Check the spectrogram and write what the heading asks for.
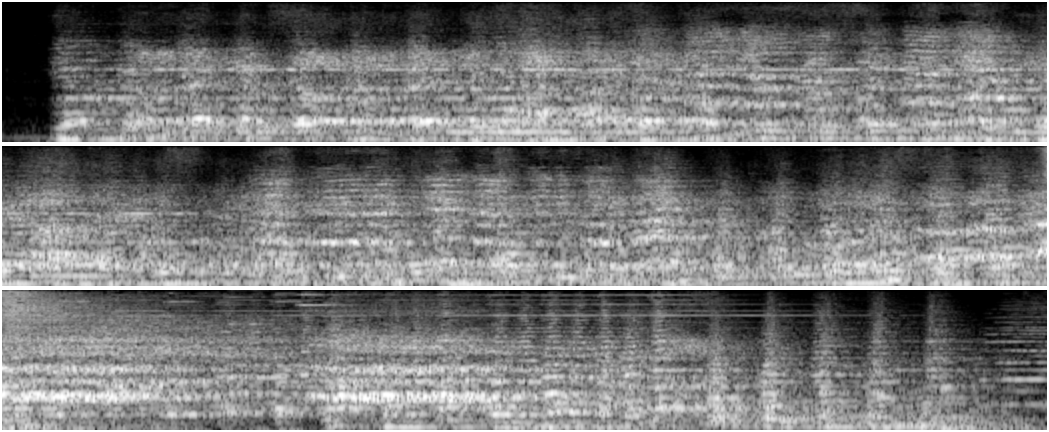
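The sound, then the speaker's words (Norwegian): A lively, festive orchestral procession from the second act of an opera, with full, bright ensemble sound, sustained loud throughout, with swelling brass-like chords and rhythmic accompaniment and no speech. “Slik lyder opptoget og festligheten i andre akt.”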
